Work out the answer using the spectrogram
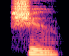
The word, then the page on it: shew: American English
